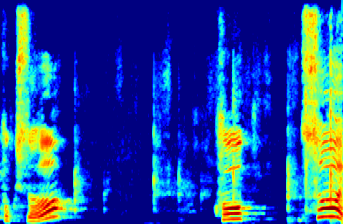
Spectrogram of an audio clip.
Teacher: 국수 역시 앞에 오게 되는 앞말의 종성받침이 기역이기 때문에 뒷말에 오게 되는 초성 시옷이 쌍시옷으로 발음되겠지. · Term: 된소리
